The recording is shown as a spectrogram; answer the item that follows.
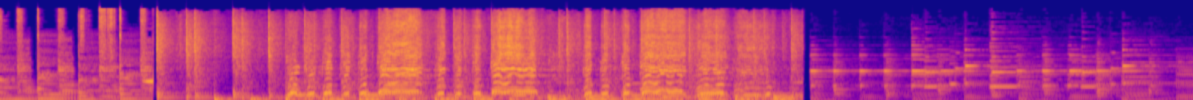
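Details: Upbeat swing-style music with a busy drum kit, bass and possibly singing, which thins to a sparser instrumental passage after about eight seconds; no animal sound is heard.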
